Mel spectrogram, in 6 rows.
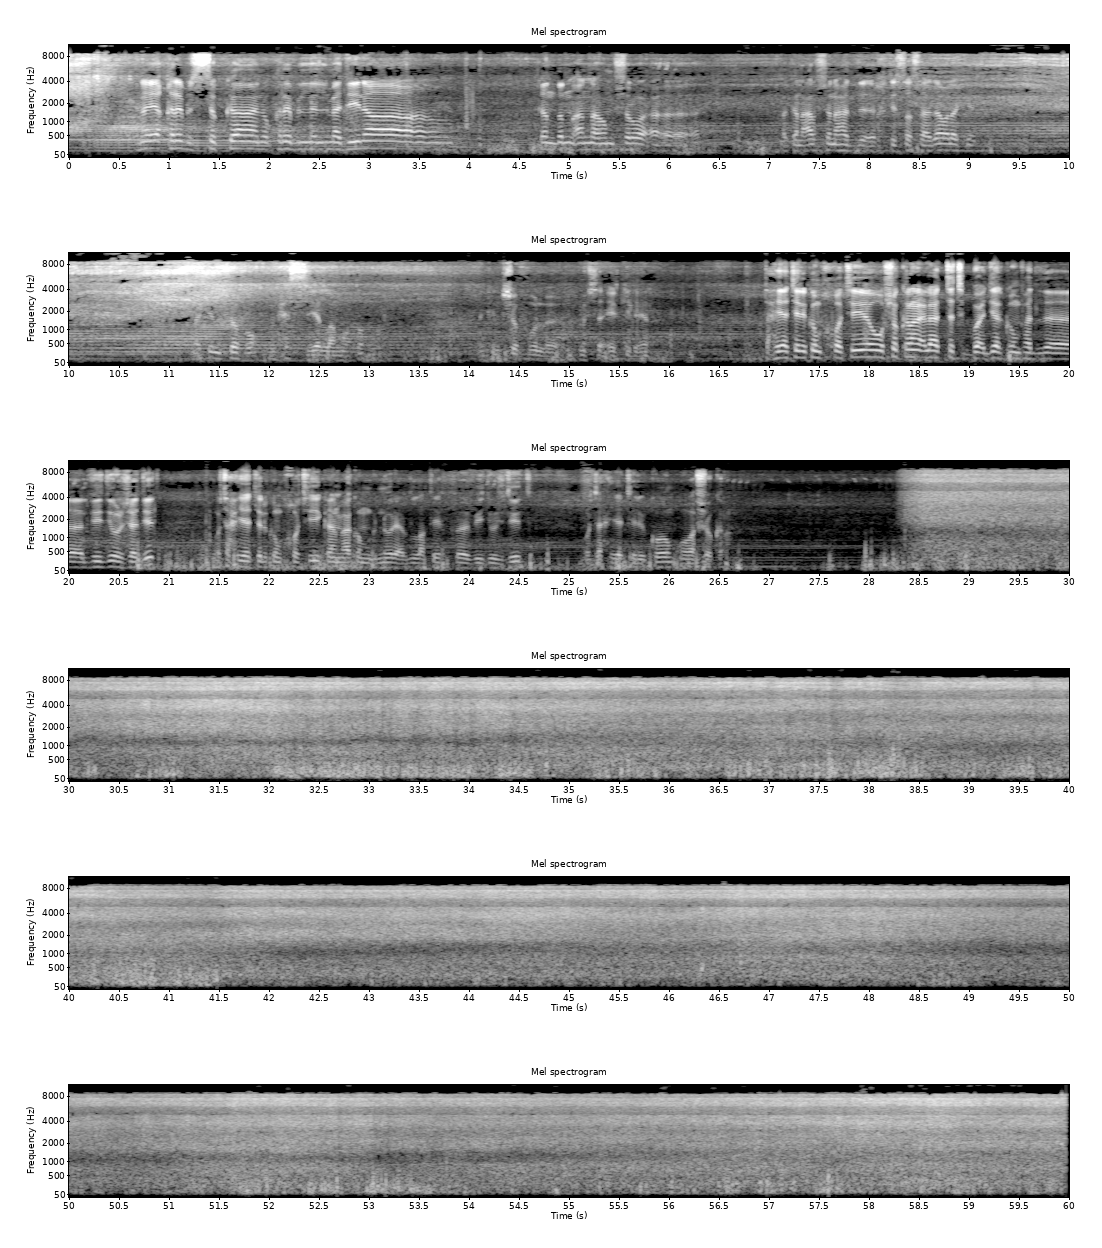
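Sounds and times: wind buffeting microphone: 0.0s - 60.0s.

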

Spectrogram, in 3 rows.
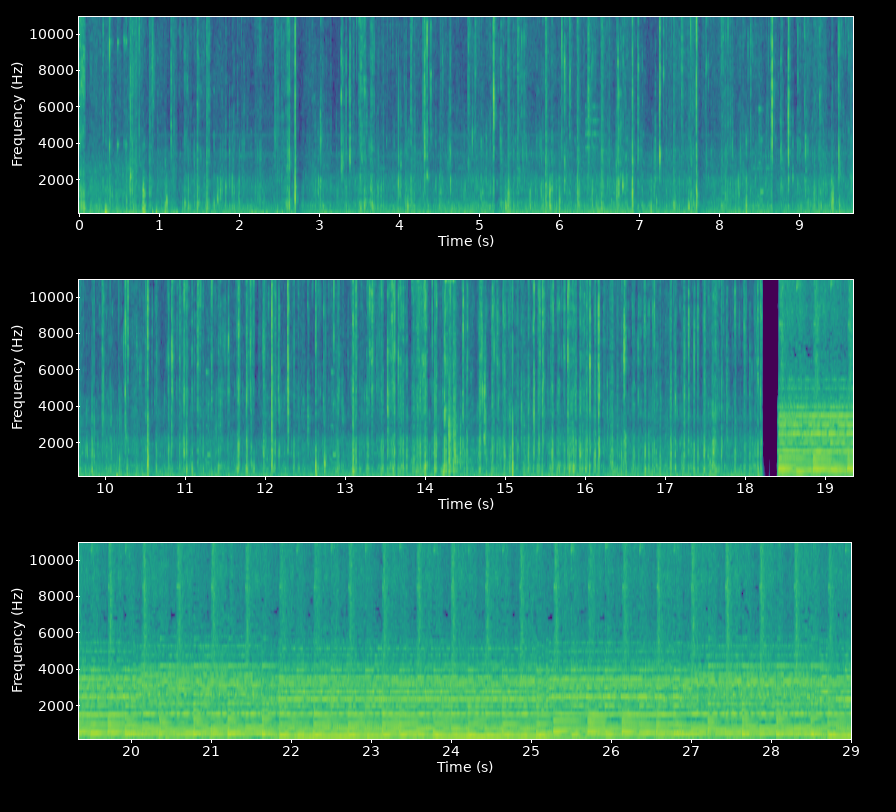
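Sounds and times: chewing and mouth sounds: 0.0s - 18.2s
steady low hum: 18.4s - 29.0s.

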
